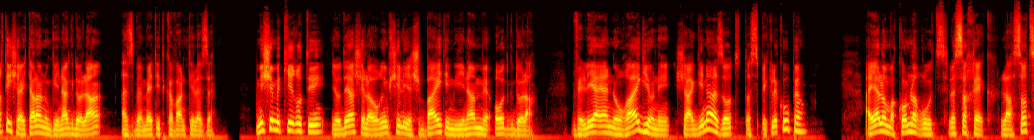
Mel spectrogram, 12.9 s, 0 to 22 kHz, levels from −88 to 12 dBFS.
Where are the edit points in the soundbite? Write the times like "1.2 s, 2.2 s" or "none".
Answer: none

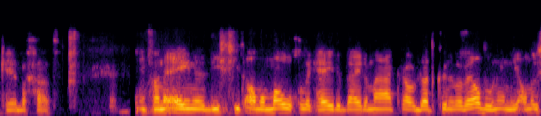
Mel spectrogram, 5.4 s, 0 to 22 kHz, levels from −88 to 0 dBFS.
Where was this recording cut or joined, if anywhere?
1.3 s

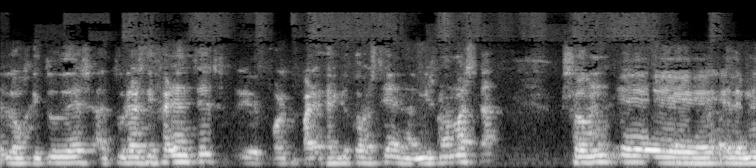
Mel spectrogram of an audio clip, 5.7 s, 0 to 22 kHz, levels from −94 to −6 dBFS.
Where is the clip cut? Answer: none

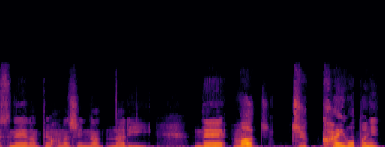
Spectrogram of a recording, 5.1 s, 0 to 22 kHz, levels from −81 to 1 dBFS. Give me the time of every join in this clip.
none

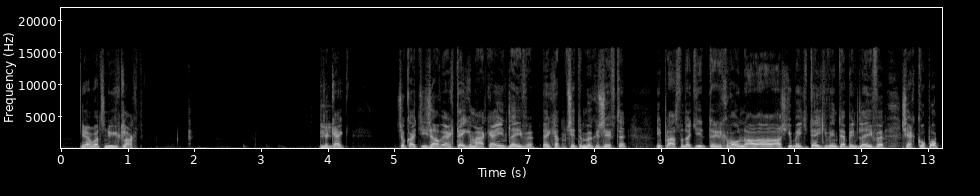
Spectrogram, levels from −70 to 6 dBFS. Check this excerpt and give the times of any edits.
7.2 s, 8.8 s

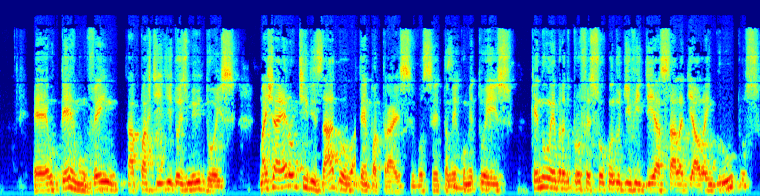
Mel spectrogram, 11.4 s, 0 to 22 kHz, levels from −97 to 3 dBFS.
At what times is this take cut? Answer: 5.3 s

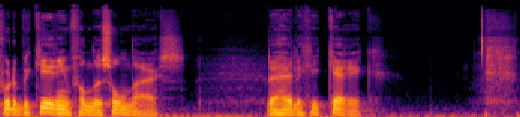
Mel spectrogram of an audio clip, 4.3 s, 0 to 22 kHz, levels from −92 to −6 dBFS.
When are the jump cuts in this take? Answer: 2.2 s

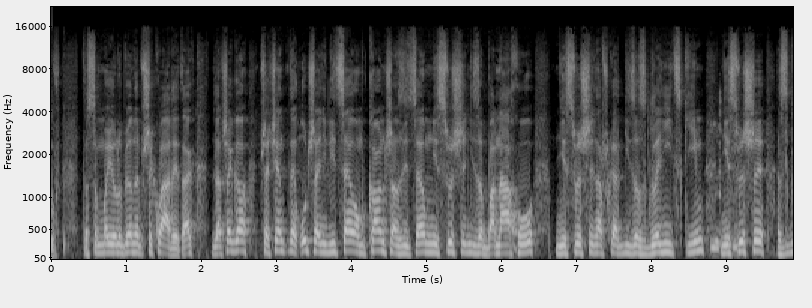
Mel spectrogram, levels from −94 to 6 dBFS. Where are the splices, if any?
none

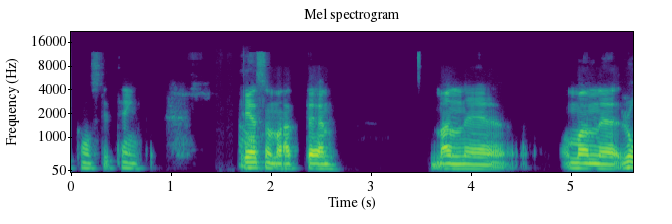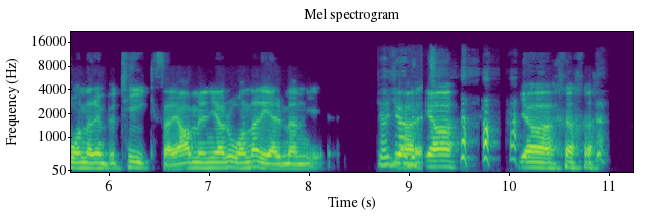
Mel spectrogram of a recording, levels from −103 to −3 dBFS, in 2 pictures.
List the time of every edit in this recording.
9.1 s

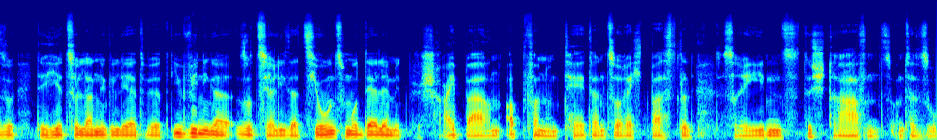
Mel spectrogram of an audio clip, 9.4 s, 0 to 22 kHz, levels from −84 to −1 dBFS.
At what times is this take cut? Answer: 1.7 s, 7.1 s

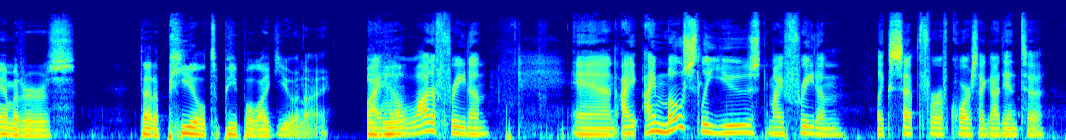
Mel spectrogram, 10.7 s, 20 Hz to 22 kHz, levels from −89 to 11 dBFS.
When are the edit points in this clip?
3.7 s, 8.8 s

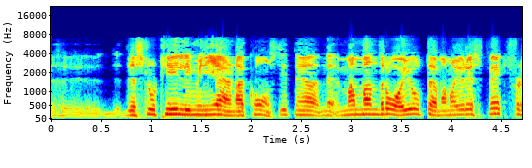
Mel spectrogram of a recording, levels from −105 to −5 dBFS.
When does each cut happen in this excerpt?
none

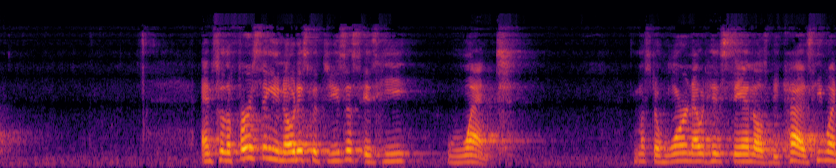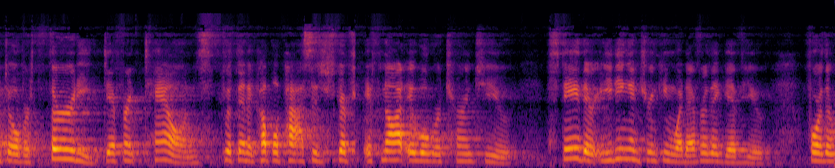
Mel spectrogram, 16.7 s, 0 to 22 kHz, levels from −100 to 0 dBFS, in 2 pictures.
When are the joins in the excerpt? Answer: 10.6 s, 11.9 s

